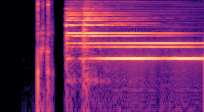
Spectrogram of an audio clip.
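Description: Subscribe-button sound effect: a quick double mouse click, then a loud bell ding that rings on steadily with several tones.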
